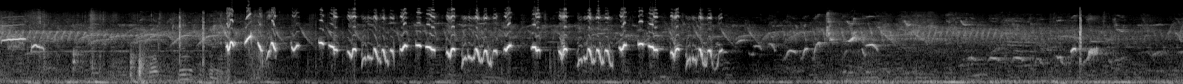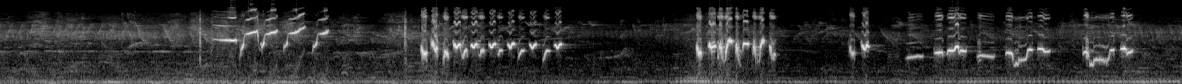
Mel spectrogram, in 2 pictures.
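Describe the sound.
A white-rumped shama sings a long run of loud, varied whistles, sharp chirps and rapid trills in bursts with brief gaps, while a constant hiss and low murmuring voices continue underneath.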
